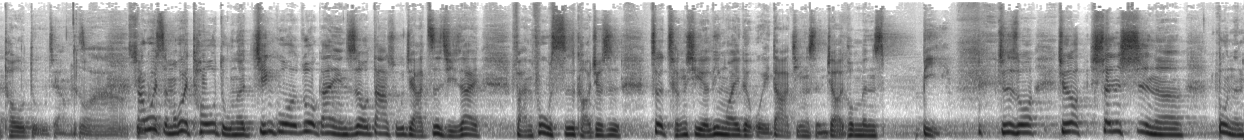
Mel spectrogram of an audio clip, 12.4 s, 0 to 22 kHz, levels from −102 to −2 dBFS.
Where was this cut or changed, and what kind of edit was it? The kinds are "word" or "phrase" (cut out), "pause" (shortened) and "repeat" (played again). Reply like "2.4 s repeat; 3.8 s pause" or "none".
8.5 s word; 9.2 s word

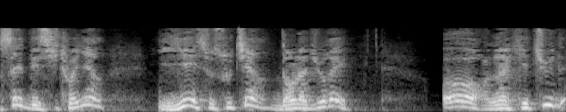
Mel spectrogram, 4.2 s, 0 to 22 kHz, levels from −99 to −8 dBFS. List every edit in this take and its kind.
none

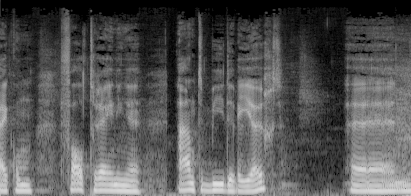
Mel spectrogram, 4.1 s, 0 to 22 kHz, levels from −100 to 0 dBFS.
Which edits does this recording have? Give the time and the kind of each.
1.7 s pause; 2.4 s word

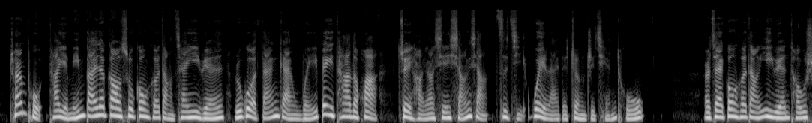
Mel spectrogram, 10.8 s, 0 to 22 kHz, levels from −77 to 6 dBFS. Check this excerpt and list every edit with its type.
3.1 s pause

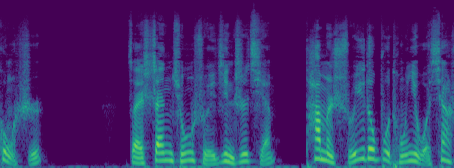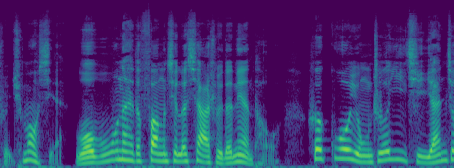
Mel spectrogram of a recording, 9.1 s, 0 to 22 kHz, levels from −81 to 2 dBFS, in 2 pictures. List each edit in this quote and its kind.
5.2 s pause

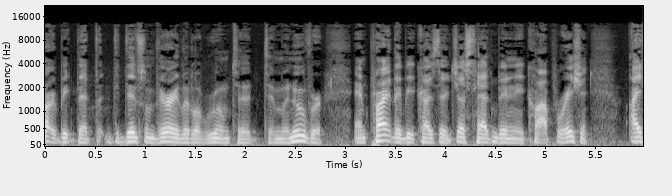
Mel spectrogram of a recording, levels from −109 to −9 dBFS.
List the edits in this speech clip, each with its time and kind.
none

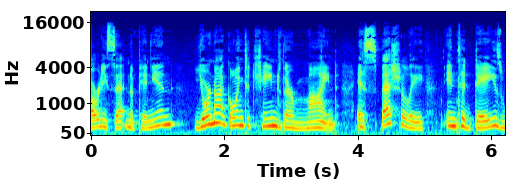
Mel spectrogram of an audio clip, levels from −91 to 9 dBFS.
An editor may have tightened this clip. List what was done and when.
none

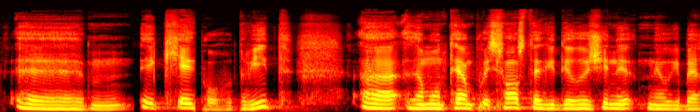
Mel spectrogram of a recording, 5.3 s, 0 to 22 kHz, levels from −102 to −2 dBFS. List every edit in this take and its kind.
1.0 s pause; 1.5 s word; 1.8 s word

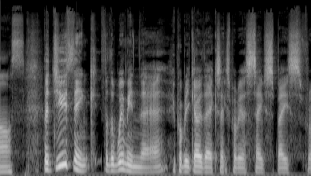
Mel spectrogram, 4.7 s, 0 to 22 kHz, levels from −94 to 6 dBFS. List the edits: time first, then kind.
1.5 s pause; 3.4 s word

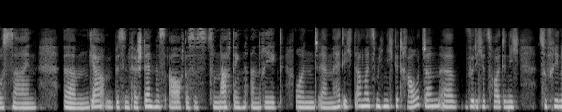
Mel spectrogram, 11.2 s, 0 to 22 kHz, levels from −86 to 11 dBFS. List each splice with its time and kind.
5.9 s pause

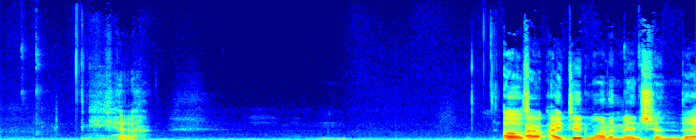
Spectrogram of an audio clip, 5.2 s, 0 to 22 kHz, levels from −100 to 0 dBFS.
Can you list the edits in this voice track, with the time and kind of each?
3.9 s word

